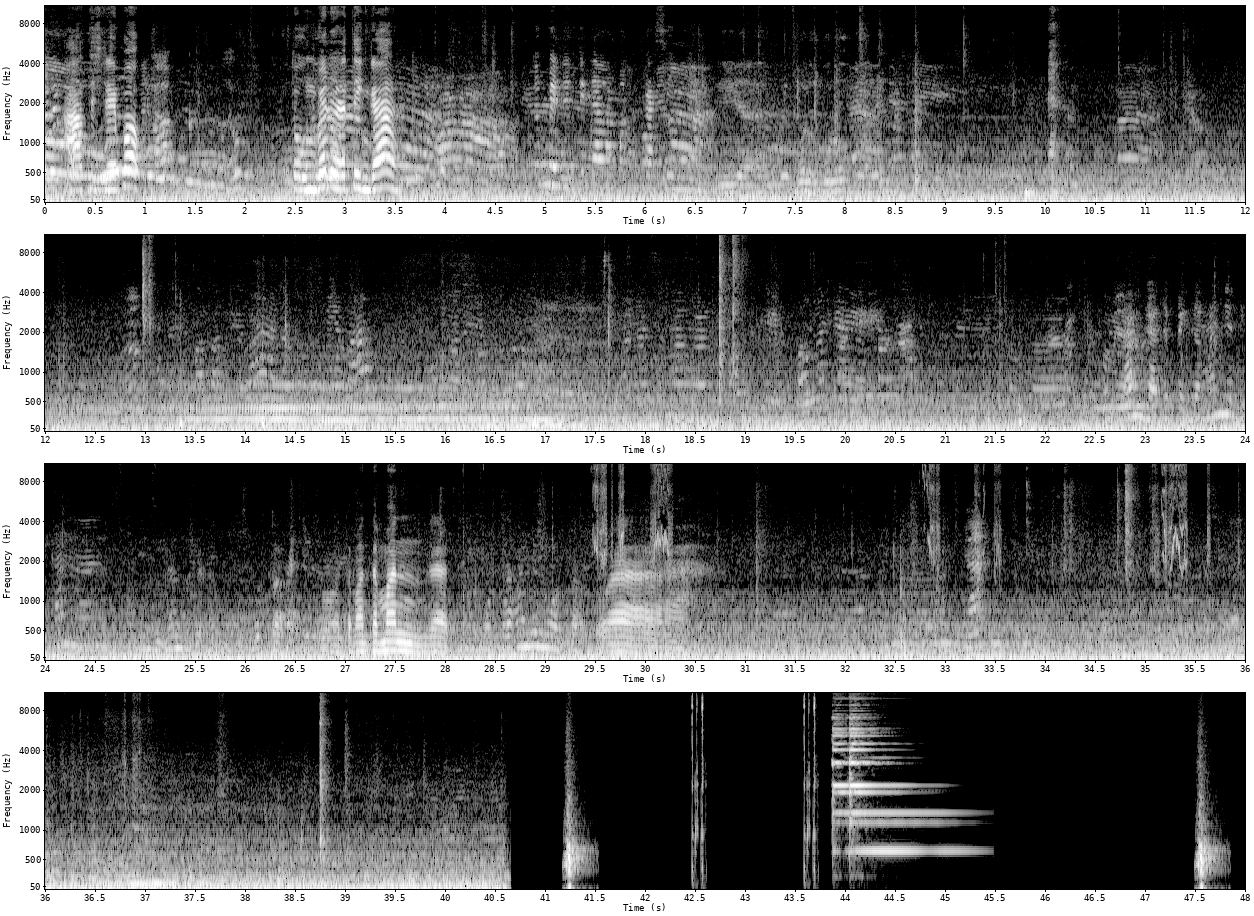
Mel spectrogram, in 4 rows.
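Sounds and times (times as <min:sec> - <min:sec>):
bus engine rumble: 0:00.0 - 0:40.7
indistinct talking: 0:10.0 - 0:27.0, 0:28.0 - 0:34.0
bell chime ding: 0:43.9 - 0:45.5.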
